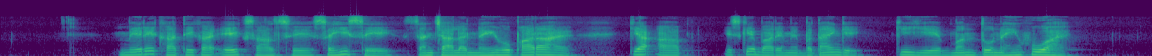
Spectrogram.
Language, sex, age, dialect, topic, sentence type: Hindi, male, 25-30, Garhwali, banking, question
